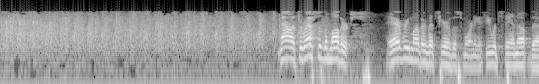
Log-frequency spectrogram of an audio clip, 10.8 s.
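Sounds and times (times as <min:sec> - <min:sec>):
audience applause: 0:00.0 - 0:06.4
speech: 0:05.6 - 0:07.1, 0:07.8 - 0:10.7.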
